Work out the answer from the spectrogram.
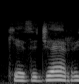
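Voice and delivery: plain reading voice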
